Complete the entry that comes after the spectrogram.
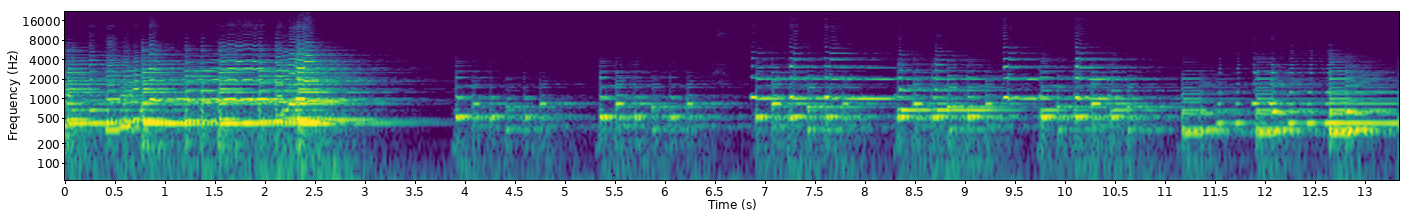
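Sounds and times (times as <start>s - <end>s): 
clarinet: 0.0s - 3.7s, 6.8s - 13.3s
pianoforte: 0.0s - 13.3s.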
